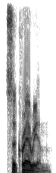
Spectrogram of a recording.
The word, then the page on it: sacrarium: British English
